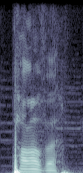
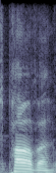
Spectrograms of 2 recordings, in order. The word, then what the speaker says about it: Parva: Parva. – Parva, how are you spelling that? – I spell it P-A-R-V-A. – Or like Palmer, but with a V.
